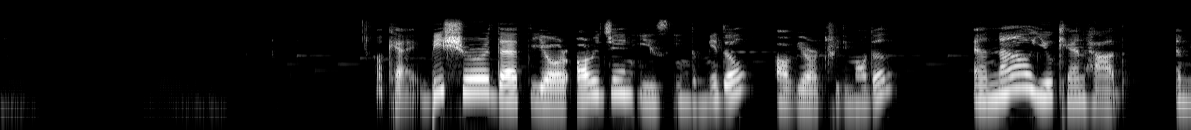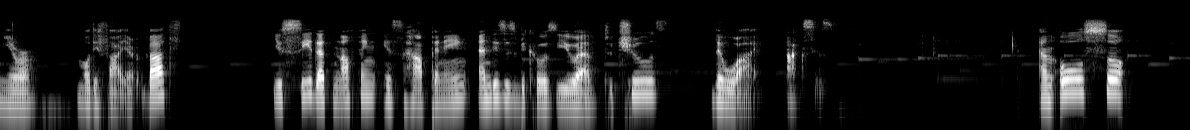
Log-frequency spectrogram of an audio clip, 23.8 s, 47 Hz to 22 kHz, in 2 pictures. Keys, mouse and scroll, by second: 2.4 Tab, 2.8-3.7 scroll up 4, 3.7 shift+middle click, 3.9 scroll up 4, 4.6-6.1 shift+middle drag, 6.1-7.6 scroll down 7, 9.4-12.5 drag, 13.1-13.6 middle drag, 13.6 scroll down 5, 13.8-14.3 middle drag, 14.3-15.9 scroll up 2, 15.9 KP_3, 16.5 scroll up 1, 16.6 click, 18.7 click, 20.8 alt+z, 22.8-23.8 drag.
